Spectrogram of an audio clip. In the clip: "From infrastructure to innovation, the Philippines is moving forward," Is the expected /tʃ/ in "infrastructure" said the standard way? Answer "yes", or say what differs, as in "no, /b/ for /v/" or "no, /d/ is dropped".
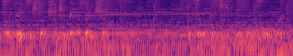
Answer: no, /ʃ/ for /tʃ/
